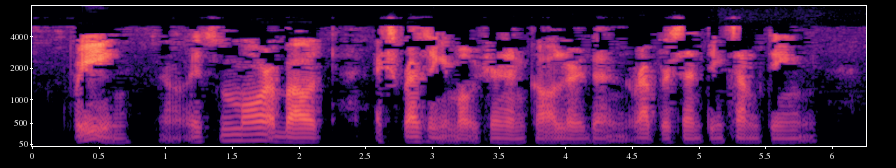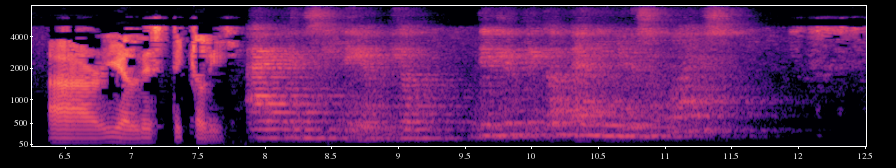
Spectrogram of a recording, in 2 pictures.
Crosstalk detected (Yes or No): No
